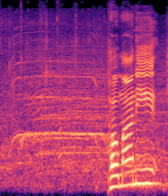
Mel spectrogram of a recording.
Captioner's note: audience cheers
